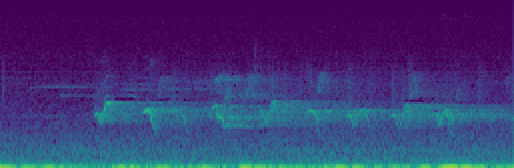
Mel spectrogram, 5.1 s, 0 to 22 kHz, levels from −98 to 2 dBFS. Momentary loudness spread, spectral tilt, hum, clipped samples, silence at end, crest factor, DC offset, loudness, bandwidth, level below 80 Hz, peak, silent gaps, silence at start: 10 LU; -5.5 dB/octave; none; under 0.1%; 0 s; 12 dB; under 0.1%; -44 LUFS; 4.7 kHz; -44 dBFS; -18 dBFS; none; 0 s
